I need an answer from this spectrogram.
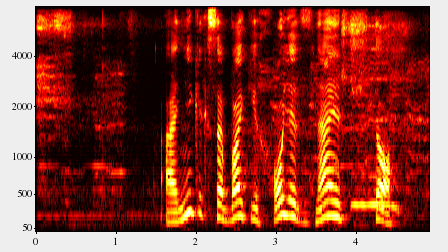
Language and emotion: Russian, neutral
